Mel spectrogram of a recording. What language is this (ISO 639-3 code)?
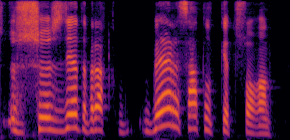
kaz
